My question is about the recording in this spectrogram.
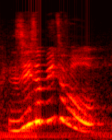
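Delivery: high-pitched Russian-accented film line. Shown as a demonstration. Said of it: "when the accent actually came out".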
